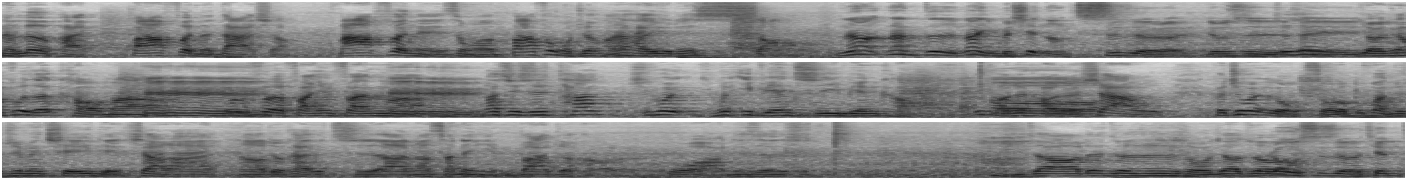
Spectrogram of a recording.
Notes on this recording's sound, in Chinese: 本集白噪音指數：蚊風級 1/5。錄音地點： ABV Bar & Kitchen 台北日式居酒館。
